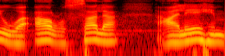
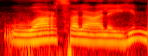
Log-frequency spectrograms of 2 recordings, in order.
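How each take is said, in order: First: The glottal catch is kept between the words. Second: The glottal catch is dropped, words run together. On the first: The speaker calls it right. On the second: The speaker calls it wrong.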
